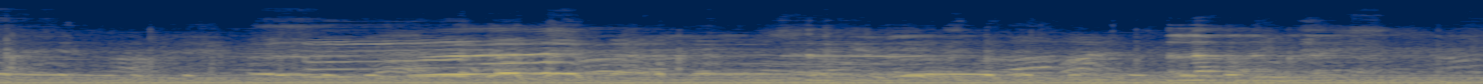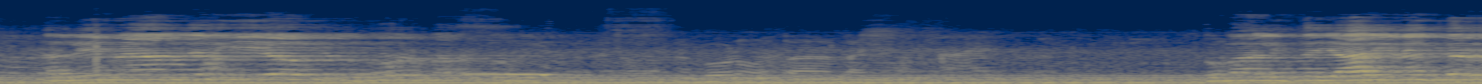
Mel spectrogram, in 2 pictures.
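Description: A middle-aged man speaks with feeling into a microphone, heard through a loudspeaker.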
